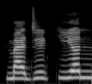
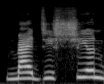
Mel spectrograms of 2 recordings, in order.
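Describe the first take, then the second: First: The middle consonant is a k sound. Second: The middle consonant is an sh sound. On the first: The speaker calls it wrong. "मैजिकियन नहीं बोलते हैं" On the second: The speaker calls it right. "मैजिशियन बोलते हैं"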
